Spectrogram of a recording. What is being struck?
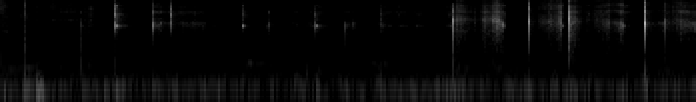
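Plastic tube container with aluminium screw lid.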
